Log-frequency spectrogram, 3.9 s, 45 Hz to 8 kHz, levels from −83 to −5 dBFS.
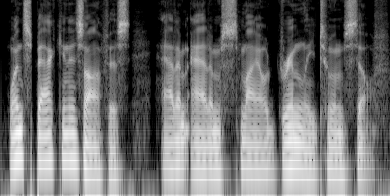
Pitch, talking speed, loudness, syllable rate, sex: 90 Hz, 170 wpm, -19 LUFS, 5.3 syllables/s, male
